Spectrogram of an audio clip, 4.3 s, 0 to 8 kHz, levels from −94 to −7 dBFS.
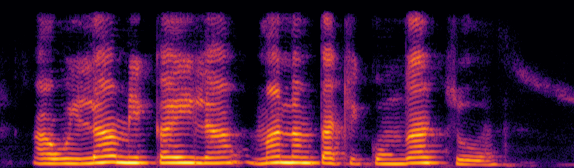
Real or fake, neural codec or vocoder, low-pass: fake; autoencoder, 48 kHz, 32 numbers a frame, DAC-VAE, trained on Japanese speech; 7.2 kHz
